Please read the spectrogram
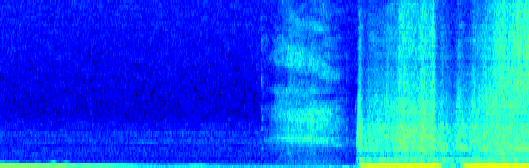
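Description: Background music: a solo flute holding long, breathy notes. One note fades away, a breath comes in about four seconds in, and a new long note enters about five and a half seconds in, with a short break near the end.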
